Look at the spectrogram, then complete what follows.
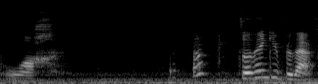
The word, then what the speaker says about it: Waugh: It's like war and raw, like Waugh.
